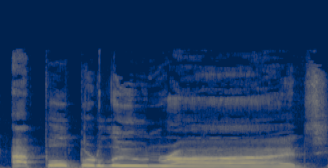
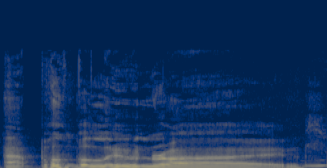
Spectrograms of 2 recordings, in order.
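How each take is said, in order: First: Slow, high, loud shout; excited shout. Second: Laughing through the words; slow, amused repeat. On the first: Acted. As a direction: announce it with glee. Triumphant announcement. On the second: Real, not acted.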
